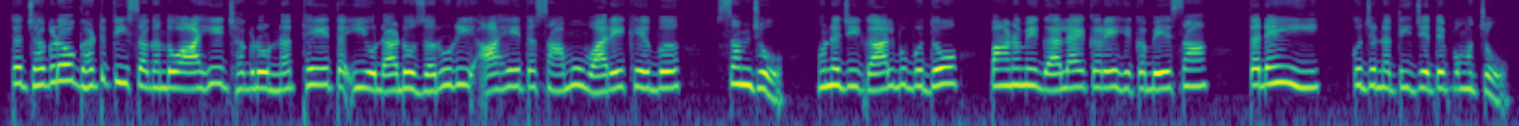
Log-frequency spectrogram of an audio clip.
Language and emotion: Sindhi, neutral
